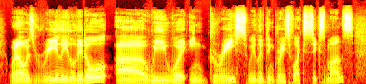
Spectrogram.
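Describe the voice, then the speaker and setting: This is a very clean recording with a silent background. An Australian accent comes through in the speech. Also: man, dry, close sound with no echo. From Sydney, inner west. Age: 30s. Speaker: comedian and film critic. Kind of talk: casual chat.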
